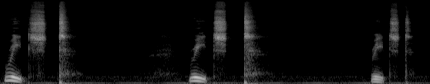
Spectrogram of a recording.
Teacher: if it has that ch sound at the end, then it will have a voiceless t sound with the ed like reach becomes reached.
